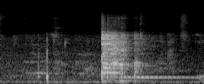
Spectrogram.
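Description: Raw rice poured from a steel bowl into a dry metal karai, the grains hitting the pan all at once about a second in with a loud rush that dies away, after a light click. This is the start of dry-roasting the rice.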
